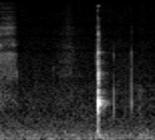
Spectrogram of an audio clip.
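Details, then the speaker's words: Female with hiccups, visibly moving: a single sharp, brief hiccup click followed by two fainter ones in a quiet room; hiccups. "the hiccups I know scary what was that what just came your mou hiccup that hiccup another my gosh see if you can see your M"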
